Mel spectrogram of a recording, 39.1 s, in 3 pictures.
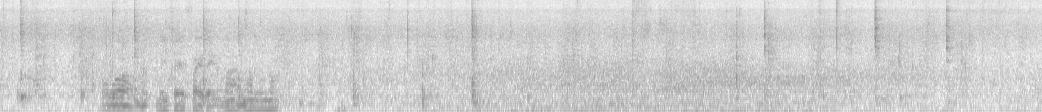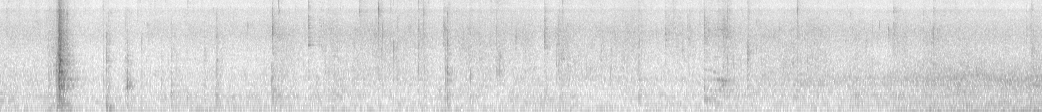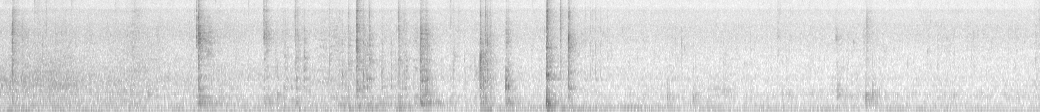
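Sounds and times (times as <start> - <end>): fish sizzling in oil: 0.0 - 39.0
metal spatula scraping a wok: 0.1 - 12.3, 19.8 - 23.4, 26.1 - 31.6.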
